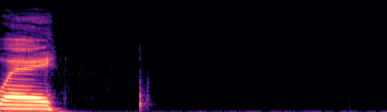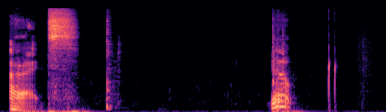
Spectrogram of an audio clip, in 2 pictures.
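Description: A man speaks with animation, close to a microphone, in short bursts.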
